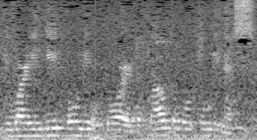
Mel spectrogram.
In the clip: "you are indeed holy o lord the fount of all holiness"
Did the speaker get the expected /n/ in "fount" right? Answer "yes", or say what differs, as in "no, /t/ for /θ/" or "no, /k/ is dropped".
no, /n/ is dropped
